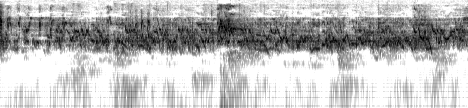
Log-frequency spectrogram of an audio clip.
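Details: Happy budgerigars, called Australian birds, producing a thick, grating chatter of buzzy chirps and warbles, almost without pause, with a few soft thumps in the background.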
